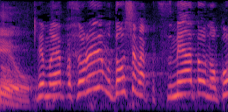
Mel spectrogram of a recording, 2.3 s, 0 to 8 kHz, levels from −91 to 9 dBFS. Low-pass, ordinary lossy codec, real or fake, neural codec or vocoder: none; none; real; none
